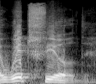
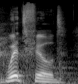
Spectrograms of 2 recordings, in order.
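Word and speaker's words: Whitefield: legendador e está fazendo seu mestrado pela Waterfield Theological Seminary em Lakeland, Califórnia. Espero ter pronunciado corretamente o Waterfield. acho que é o É, é Whitfield. – Whitfield. Isso. Ok.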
